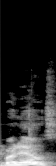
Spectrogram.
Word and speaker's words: Bardaels: Bardaels.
